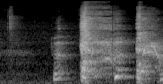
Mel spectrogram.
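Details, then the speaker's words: Adult woman with a dry throat during a live card-stamping session gives a short run of about three dry, unproductive coughs in a quiet room, anticipating a coughing fit; dry cough. "pardon me there's that dry cough you know what i'm gonna slip a ricola in my mouth"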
